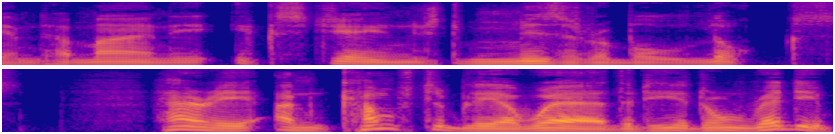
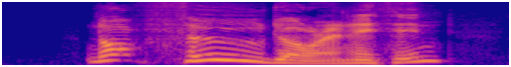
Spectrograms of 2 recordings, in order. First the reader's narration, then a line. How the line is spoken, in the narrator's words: said Hagrid eagerly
